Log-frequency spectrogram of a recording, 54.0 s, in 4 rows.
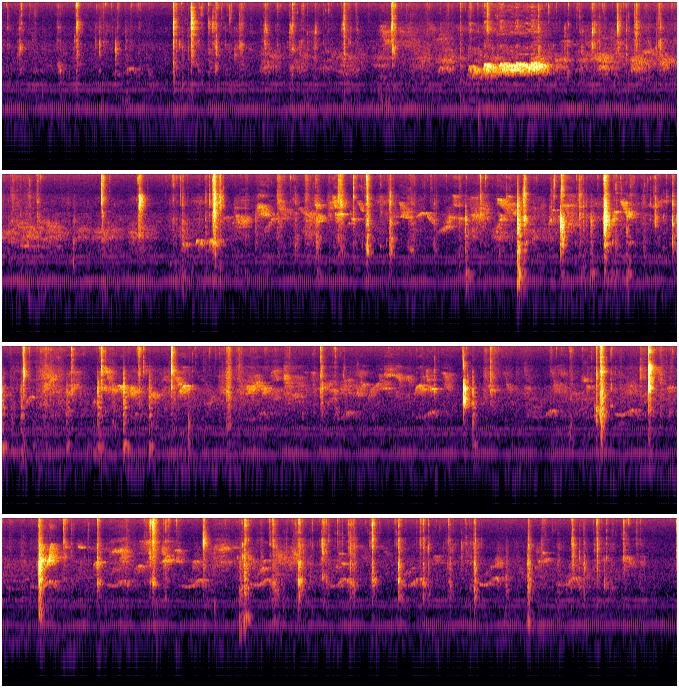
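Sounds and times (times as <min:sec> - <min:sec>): mouth clicks and smacks: 0:00.0 - 0:08.0, 0:33.3 - 0:33.8
chewing and gnawing bones: 0:00.0 - 0:54.0
steady low hum: 0:00.0 - 0:54.0.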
